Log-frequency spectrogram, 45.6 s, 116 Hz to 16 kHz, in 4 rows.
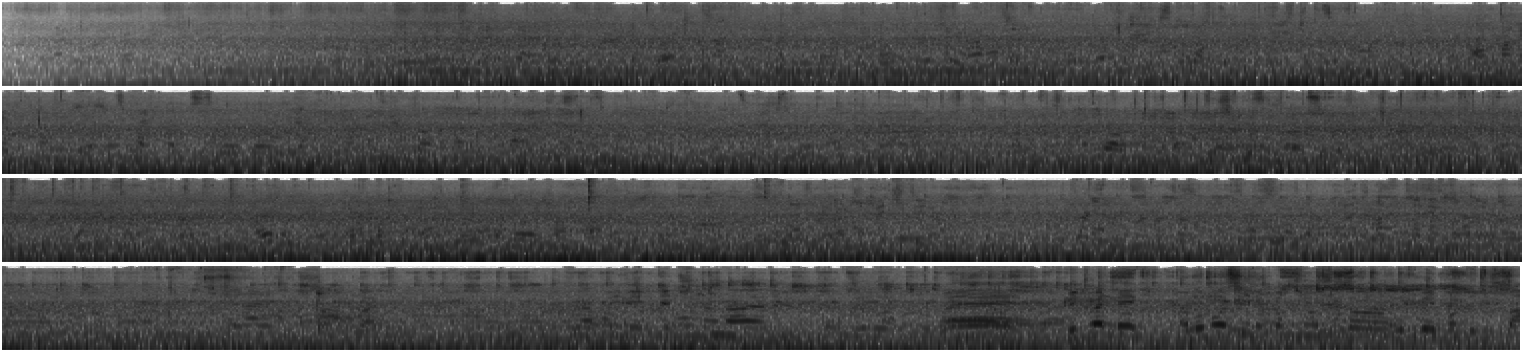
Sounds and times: People laughing, eating and drinking 36.1 - 45.5

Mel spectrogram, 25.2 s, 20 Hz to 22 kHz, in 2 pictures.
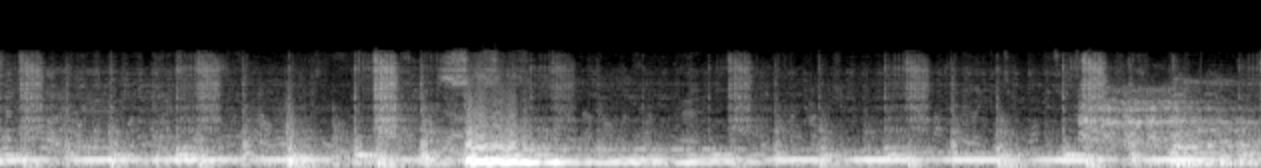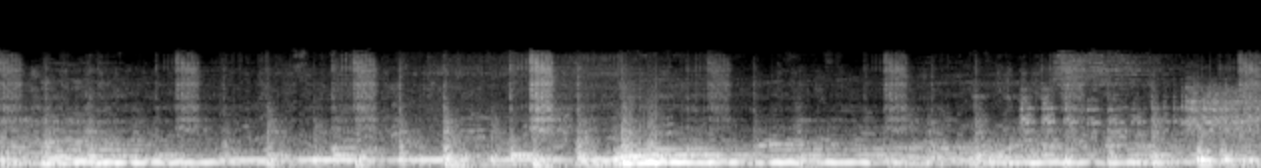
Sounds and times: one song of their mood driving music 0.0 - 25.2

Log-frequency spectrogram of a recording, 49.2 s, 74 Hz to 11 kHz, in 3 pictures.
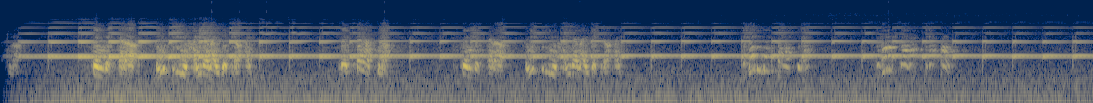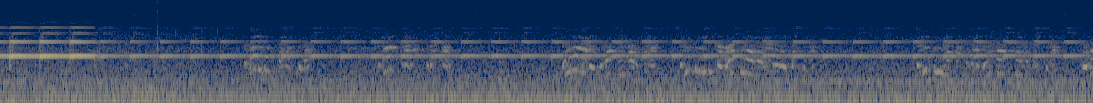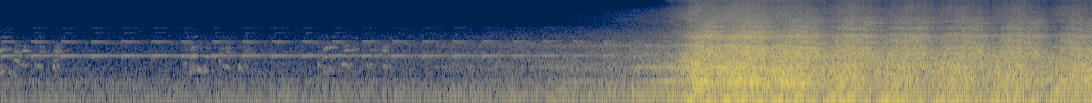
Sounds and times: signals that announce the train arrival 0.0 - 49.1
train passing 0.0 - 49.1
cars driving again 39.8 - 49.1

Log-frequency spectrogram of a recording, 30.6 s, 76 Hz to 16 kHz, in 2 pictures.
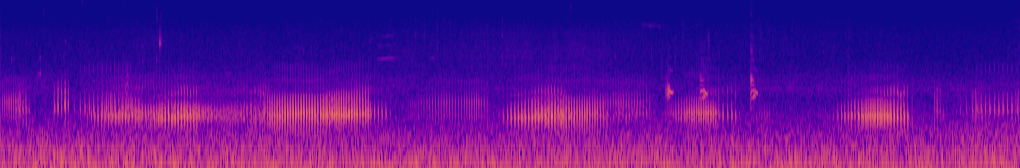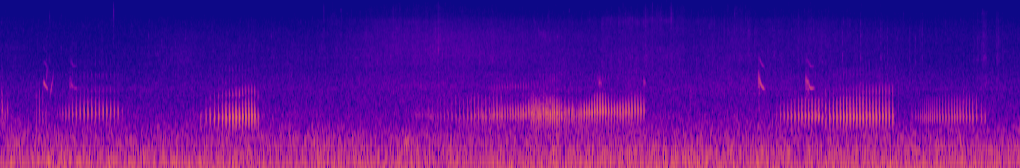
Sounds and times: common toads 0.0 - 11.7
common frogs 0.0 - 17.4
common toads 12.4 - 17.3
common frogs 18.1 - 19.4
common toads 18.2 - 19.3
common toads 21.7 - 30.3
common frogs 21.7 - 30.3

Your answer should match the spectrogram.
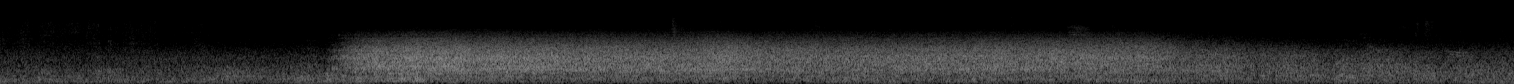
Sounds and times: Fireworks 3.3 - 14.3

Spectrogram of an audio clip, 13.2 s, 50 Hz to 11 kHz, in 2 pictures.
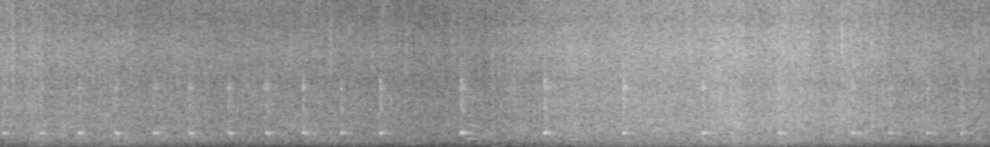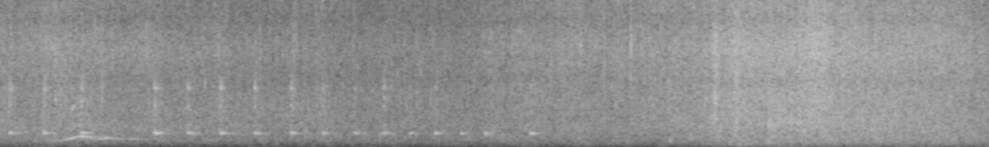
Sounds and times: waves 0.0 - 13.1

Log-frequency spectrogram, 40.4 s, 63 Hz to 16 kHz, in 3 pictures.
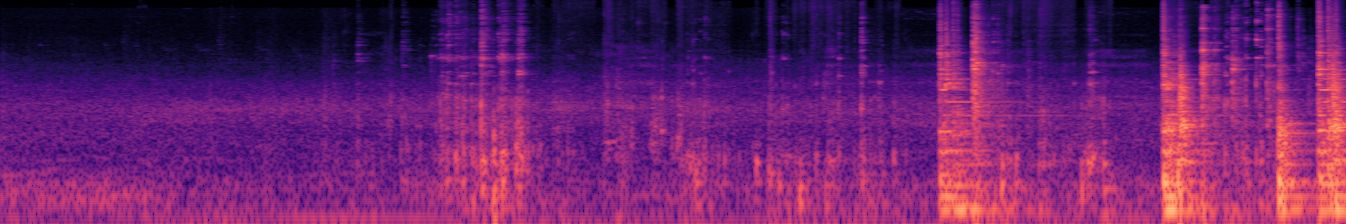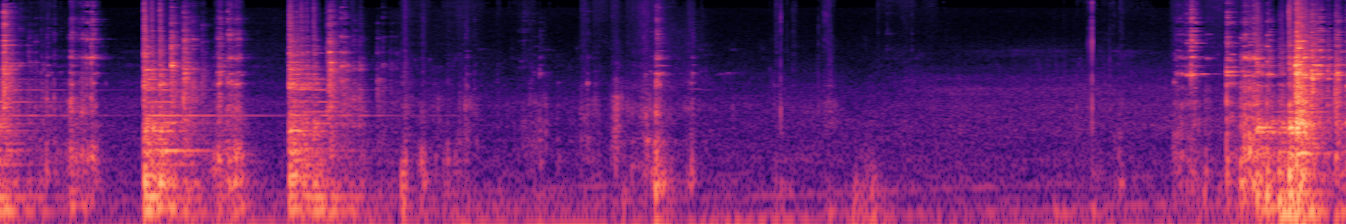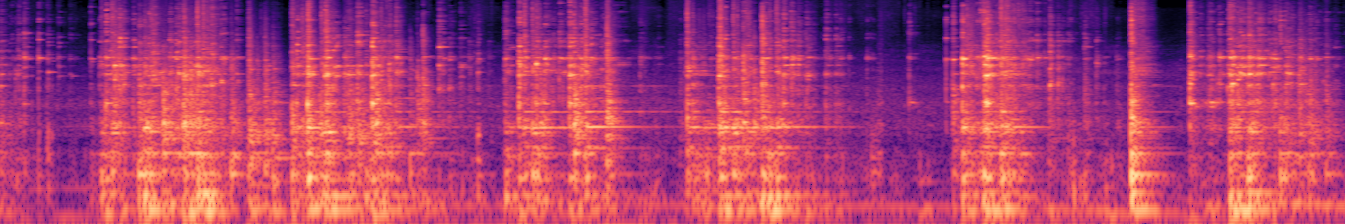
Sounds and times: glass recycling container 25.2 - 40.3

